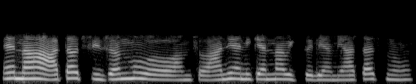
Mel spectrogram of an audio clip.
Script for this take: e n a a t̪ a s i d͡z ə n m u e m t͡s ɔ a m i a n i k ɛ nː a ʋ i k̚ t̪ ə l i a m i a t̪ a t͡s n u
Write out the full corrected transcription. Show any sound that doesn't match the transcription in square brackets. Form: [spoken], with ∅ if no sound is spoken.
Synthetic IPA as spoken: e n a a t̪ a s i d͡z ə n m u [a] m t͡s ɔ a [n] i a n i k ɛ nː a ʋ i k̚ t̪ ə l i a m i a t̪ a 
